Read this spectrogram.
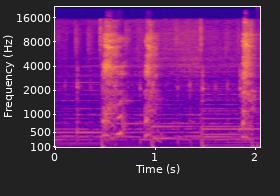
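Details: Acted dry cough in a cough syrup advertisement: three short, dry cough bursts cutting across steady background music during dance rehearsal.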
